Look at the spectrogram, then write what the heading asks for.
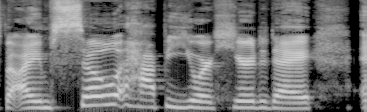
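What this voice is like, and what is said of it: Excited, upbeat voice. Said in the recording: “I am just like so excited. I'm sure everyone can hear it in my voice”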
